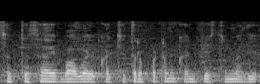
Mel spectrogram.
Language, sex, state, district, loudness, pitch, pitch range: Telugu, male, Andhra Pradesh, Sri Satya Sai, -17 LUFS, 130 Hz, 125-130 Hz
